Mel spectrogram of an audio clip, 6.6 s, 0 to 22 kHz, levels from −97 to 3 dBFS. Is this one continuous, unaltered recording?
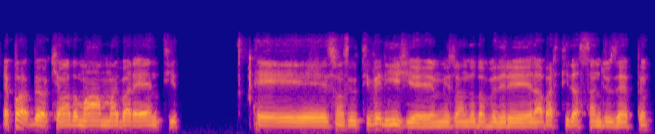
no; 1 cut; at 3.5 s

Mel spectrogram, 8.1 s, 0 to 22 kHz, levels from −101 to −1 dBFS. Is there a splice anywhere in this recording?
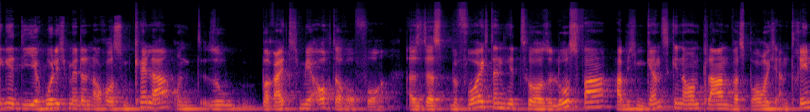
yes; 1 cut; at 4.0 s

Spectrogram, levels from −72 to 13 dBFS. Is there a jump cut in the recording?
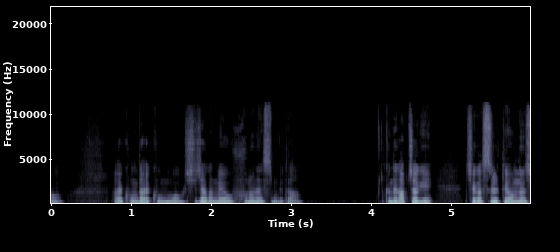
no; 0 cuts

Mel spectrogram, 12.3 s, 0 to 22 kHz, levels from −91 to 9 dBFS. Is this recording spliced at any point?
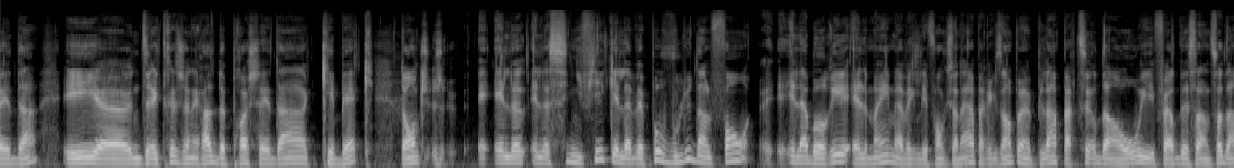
no; 0 cuts

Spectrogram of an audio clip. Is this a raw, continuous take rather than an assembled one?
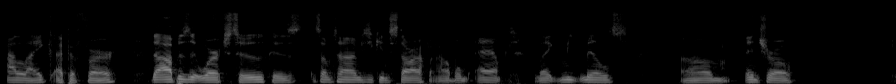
no; 1 cut; at 1.5 s

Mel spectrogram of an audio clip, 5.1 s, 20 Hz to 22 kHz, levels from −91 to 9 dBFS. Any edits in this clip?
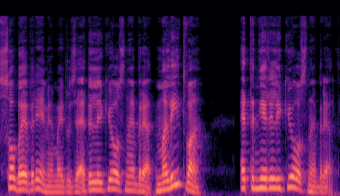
yes; 2 cuts; at 1.0 s, 1.3 s

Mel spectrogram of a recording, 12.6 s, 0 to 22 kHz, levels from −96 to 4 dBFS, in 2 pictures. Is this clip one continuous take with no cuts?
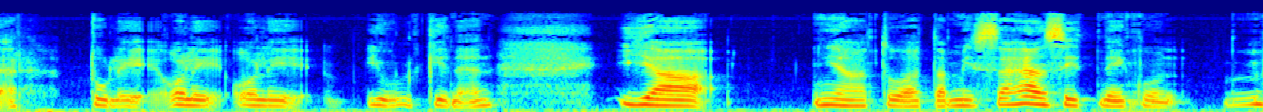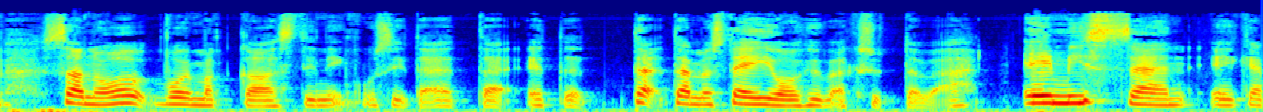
yes; 0 cuts

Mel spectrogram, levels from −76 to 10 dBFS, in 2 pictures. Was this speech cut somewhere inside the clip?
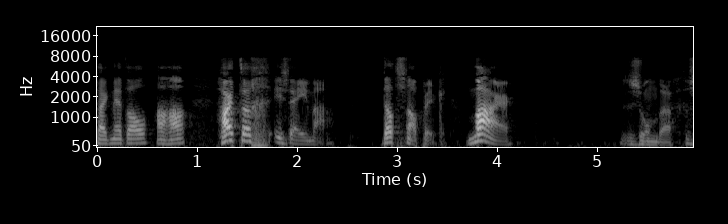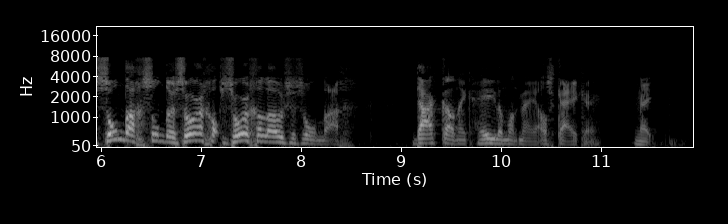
yes; 4 cuts; at 1.9 s, 5.3 s, 7.2 s, 10.2 s

